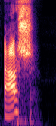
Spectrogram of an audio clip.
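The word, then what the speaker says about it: Æ: But A-E, it's a character in the Scandinavian alphabet that's pronounced as Ash.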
